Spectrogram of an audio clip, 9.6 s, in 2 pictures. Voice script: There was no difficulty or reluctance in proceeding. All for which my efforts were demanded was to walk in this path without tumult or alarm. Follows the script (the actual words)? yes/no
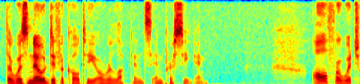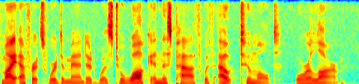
yes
